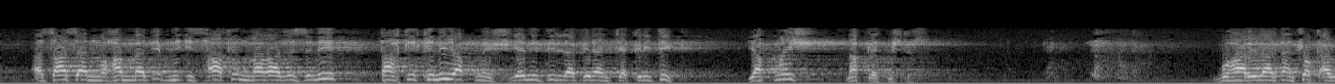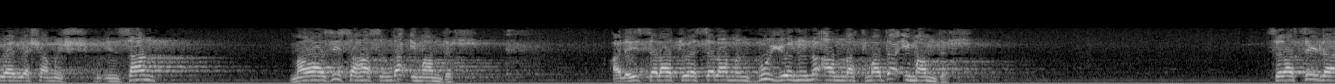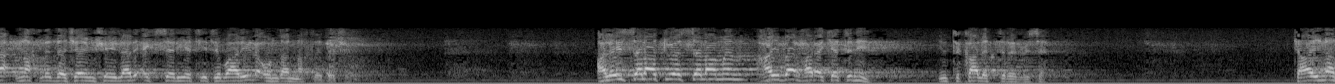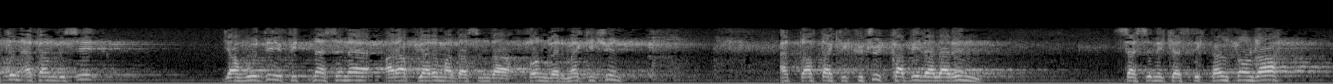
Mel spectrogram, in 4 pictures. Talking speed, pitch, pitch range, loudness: 65 wpm, 180 Hz, 145-200 Hz, -21 LUFS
